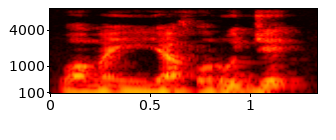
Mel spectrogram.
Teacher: ইয়াখরুজ জিমটাকে এখানে কলকলা করতে হবে একটু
